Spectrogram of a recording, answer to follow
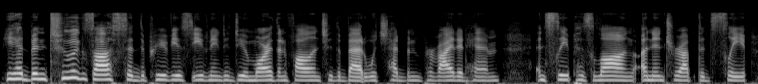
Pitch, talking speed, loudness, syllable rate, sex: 195 Hz, 215 wpm, -20 LUFS, 5.5 syllables/s, female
